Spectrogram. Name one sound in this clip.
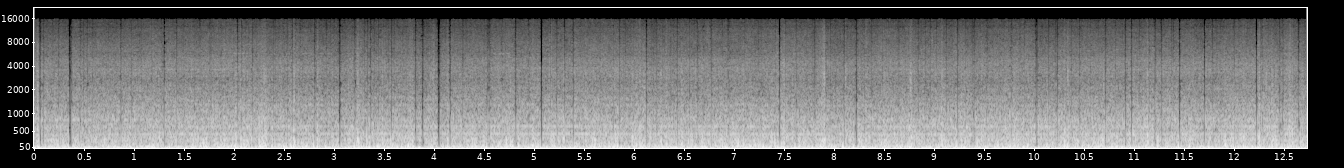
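Wind roars steadily against a microphone on a moving motorcycle.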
